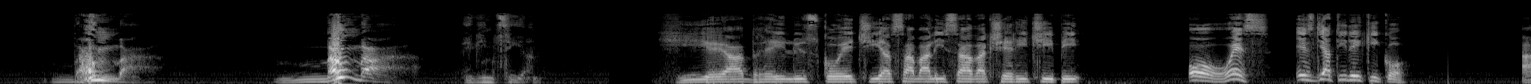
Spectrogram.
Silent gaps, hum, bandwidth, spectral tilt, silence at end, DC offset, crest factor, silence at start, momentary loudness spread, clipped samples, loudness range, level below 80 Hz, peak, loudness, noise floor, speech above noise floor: none; none; 11.5 kHz; -4.5 dB/octave; 0 s; under 0.1%; 22 dB; 0.55 s; 18 LU; under 0.1%; 8 LU; -52 dBFS; 0 dBFS; -20 LUFS; -71 dBFS; 50 dB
